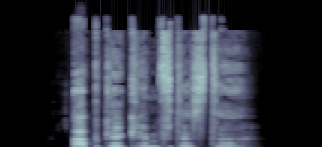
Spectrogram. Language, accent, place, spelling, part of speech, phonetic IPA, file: German, Germany, Berlin, abgekämpfteste, adjective, [ˈapɡəˌkɛmp͡ftəstə], De-abgekämpfteste.ogg
- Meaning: inflection of abgekämpft: 1. strong/mixed nominative/accusative feminine singular superlative degree 2. strong nominative/accusative plural superlative degree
